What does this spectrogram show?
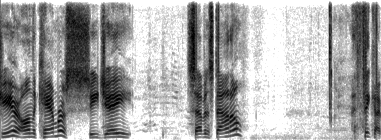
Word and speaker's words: Savastano: And we have a new intern this year on the camera, CJ Savastano. I think I pronounced that right. Yeah. Savastano.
